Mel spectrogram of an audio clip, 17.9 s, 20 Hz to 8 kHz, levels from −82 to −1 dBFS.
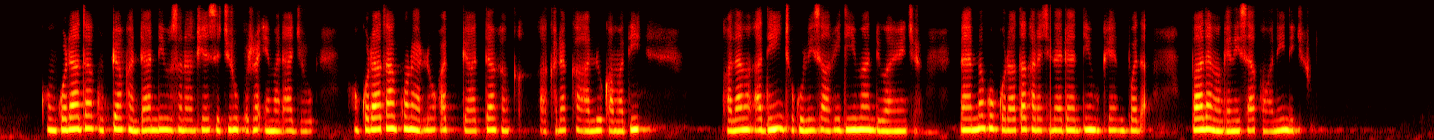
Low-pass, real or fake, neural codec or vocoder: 7.2 kHz; fake; codec, 24 kHz, 0.9 kbps, WavTokenizer, large speech release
